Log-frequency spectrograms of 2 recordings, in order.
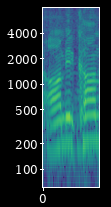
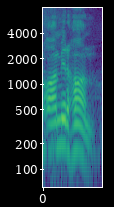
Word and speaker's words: Amir Khan: For example, is good pronunciation Amir Khan or Amir Han? Amir Khan. Amir Khan, yes. Yes, you yes, you're right. Yes, you did correct.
